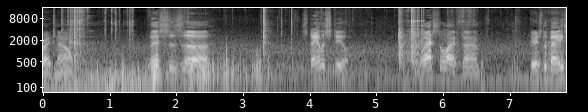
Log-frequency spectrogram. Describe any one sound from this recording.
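Metal stove pieces clink together as they are lifted apart.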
